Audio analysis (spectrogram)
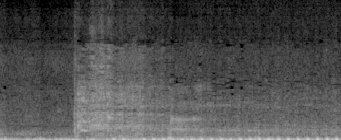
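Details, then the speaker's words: Honda Revo FI single-cylinder motorcycle after engine overhaul for low compression: steady even putt-putt idle about three beats a second, no ticking or knocking; much smoother, quieter, with bassier exhaust than before, though it still needs further tuning. "sekarang mesinnya jauh lebih halus daripada sebelumnya ya Ini Bunyi pat ya untuk dari suara knalpot juga lebih ngebas dari sini juga Beh lebih senyap sekarang ini motorah"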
